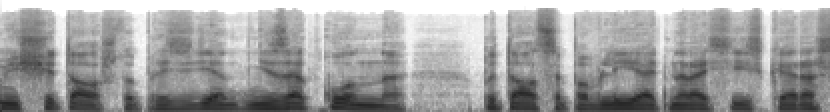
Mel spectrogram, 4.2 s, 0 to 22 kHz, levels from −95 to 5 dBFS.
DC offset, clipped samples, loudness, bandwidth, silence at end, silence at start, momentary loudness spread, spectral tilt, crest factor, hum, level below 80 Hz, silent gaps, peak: under 0.1%; under 0.1%; -19 LUFS; 16 kHz; 0 s; 0 s; 7 LU; -6 dB/octave; 12 dB; none; -44 dBFS; none; -8 dBFS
